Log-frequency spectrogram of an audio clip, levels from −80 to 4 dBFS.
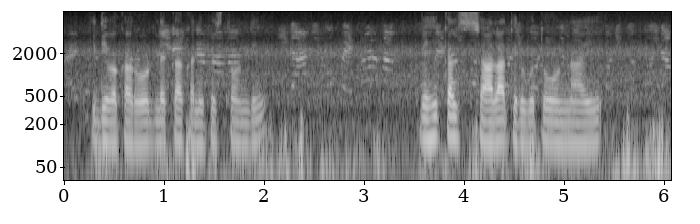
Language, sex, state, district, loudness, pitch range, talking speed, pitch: Telugu, male, Andhra Pradesh, Sri Satya Sai, -22 LUFS, 105-115 Hz, 90 wpm, 110 Hz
